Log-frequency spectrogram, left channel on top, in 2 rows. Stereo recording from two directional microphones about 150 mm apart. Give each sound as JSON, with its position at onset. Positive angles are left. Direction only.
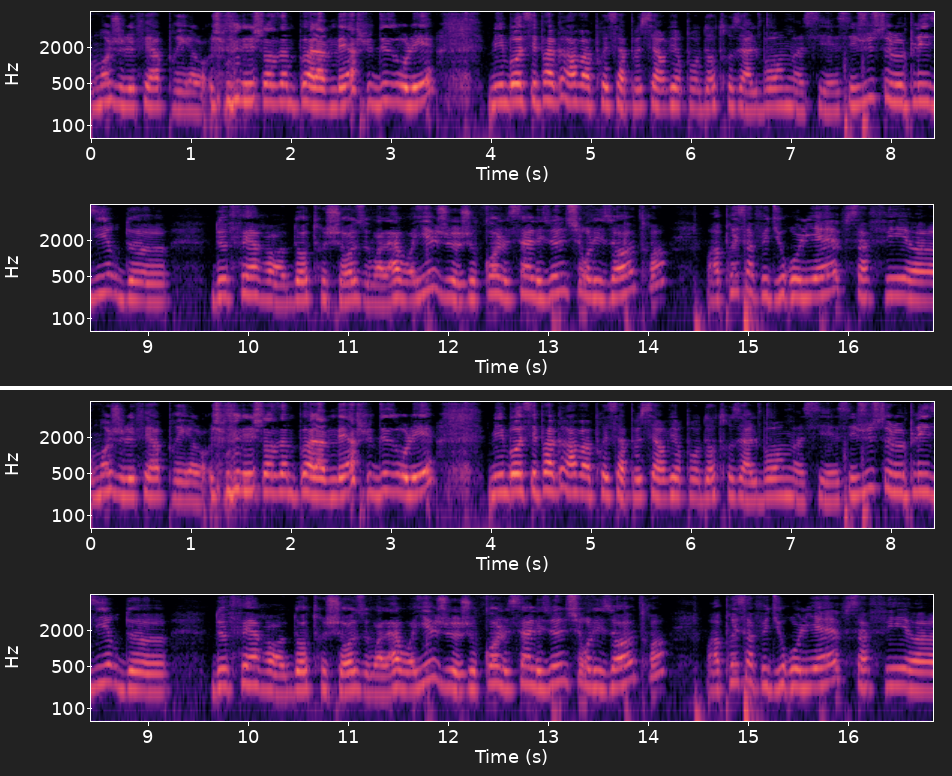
{"t": 0.1, "sound": "speech", "side_deg": -40}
